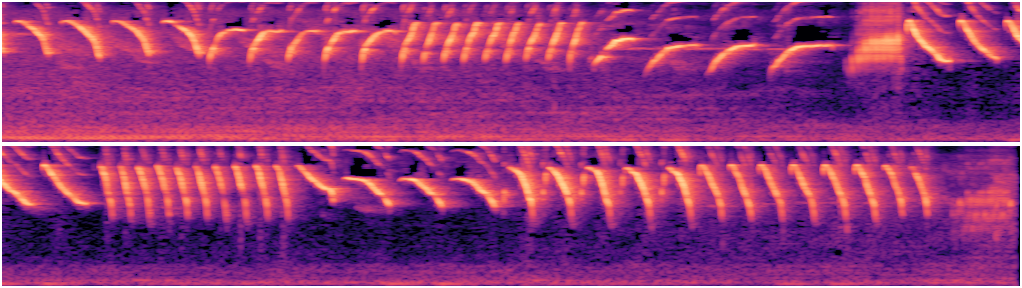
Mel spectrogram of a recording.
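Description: A Yorkshire canary sings a fast, continuous song of high trills and rolling note series, switching to a new repeated phrase every second or so.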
